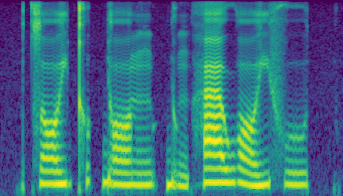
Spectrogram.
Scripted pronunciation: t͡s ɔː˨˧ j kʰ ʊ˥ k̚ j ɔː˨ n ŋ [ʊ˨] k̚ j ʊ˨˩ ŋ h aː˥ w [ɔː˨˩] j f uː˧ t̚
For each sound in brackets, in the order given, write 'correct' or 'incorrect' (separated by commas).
correct, incorrect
